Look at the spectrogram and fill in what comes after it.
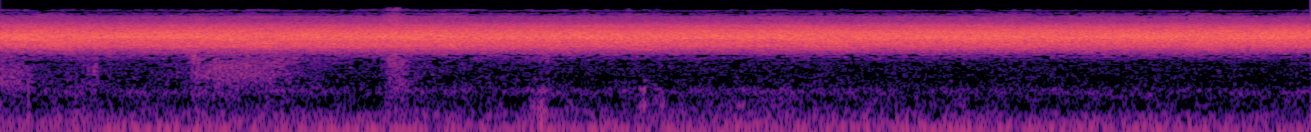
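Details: Many noisy cicadas sing in summer woods along a creek on a warm, humid day; a steady, dense, high buzzing hiss fills the air without break, with a faint low rumble and light rustling beneath.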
